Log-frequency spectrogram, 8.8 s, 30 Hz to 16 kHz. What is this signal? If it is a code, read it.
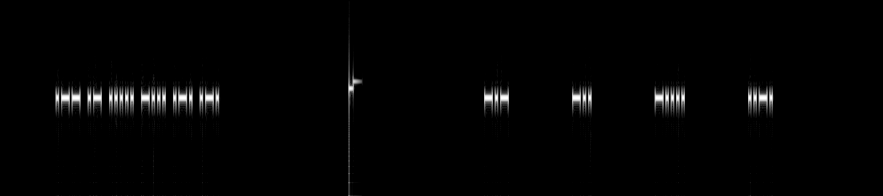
Morse code, heard as a keyed tone, about 44 wpm, spaced as for 22 wpm, 690 Hz. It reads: WA5BRR KD6F
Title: USA Call Signs - 8x Character Spacing - 45wpm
